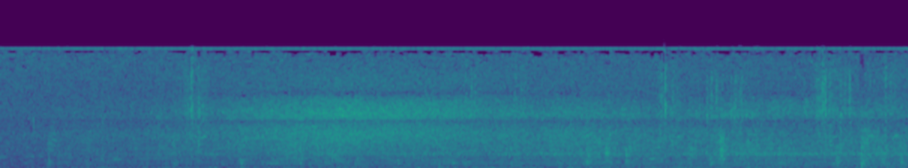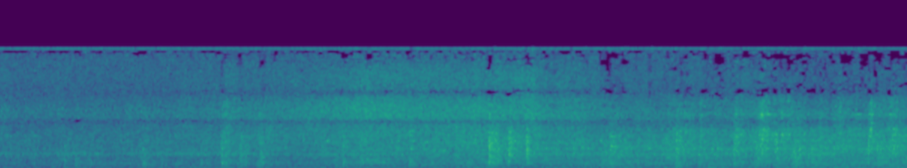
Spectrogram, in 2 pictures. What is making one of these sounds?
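Train wheels clatter on the rails.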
